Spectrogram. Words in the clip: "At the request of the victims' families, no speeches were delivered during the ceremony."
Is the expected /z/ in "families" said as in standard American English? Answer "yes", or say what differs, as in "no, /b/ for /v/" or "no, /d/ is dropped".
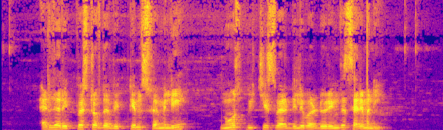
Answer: no, /z/ is dropped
